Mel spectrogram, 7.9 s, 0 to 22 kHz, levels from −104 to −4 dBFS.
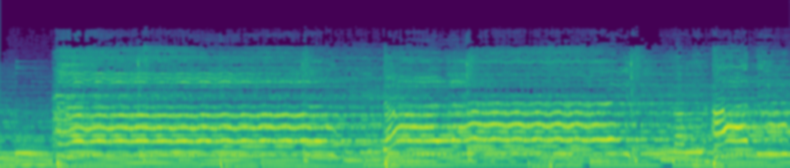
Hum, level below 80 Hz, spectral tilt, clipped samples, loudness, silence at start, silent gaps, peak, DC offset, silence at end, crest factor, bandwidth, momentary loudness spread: none; -36 dBFS; -6.5 dB/octave; under 0.1%; -17 LUFS; 0 s; none; -4 dBFS; under 0.1%; 0 s; 14 dB; 7.6 kHz; 5 LU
